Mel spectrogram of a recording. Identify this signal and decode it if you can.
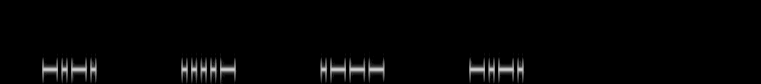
Morse code, heard as a keyed tone, about 25 wpm, spaced as for 9 wpm, 700 Hz. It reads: C4JC
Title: USA Call Signs - 5 Characters - 6x Character Spacing - 25wpm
